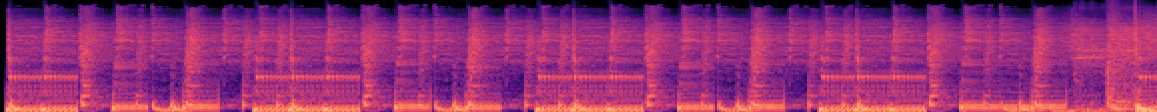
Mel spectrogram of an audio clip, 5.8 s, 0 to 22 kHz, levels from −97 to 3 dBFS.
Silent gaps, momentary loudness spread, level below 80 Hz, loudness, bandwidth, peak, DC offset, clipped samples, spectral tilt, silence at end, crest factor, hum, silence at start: none; 3 LU; -28 dBFS; -21 LUFS; 18.5 kHz; -4 dBFS; 0.3%; under 0.1%; -4.5 dB/octave; 0 s; 16 dB; none; 0.05 s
